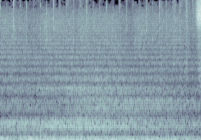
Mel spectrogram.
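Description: Steady deep rumble with a sustained drone tone held above it.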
